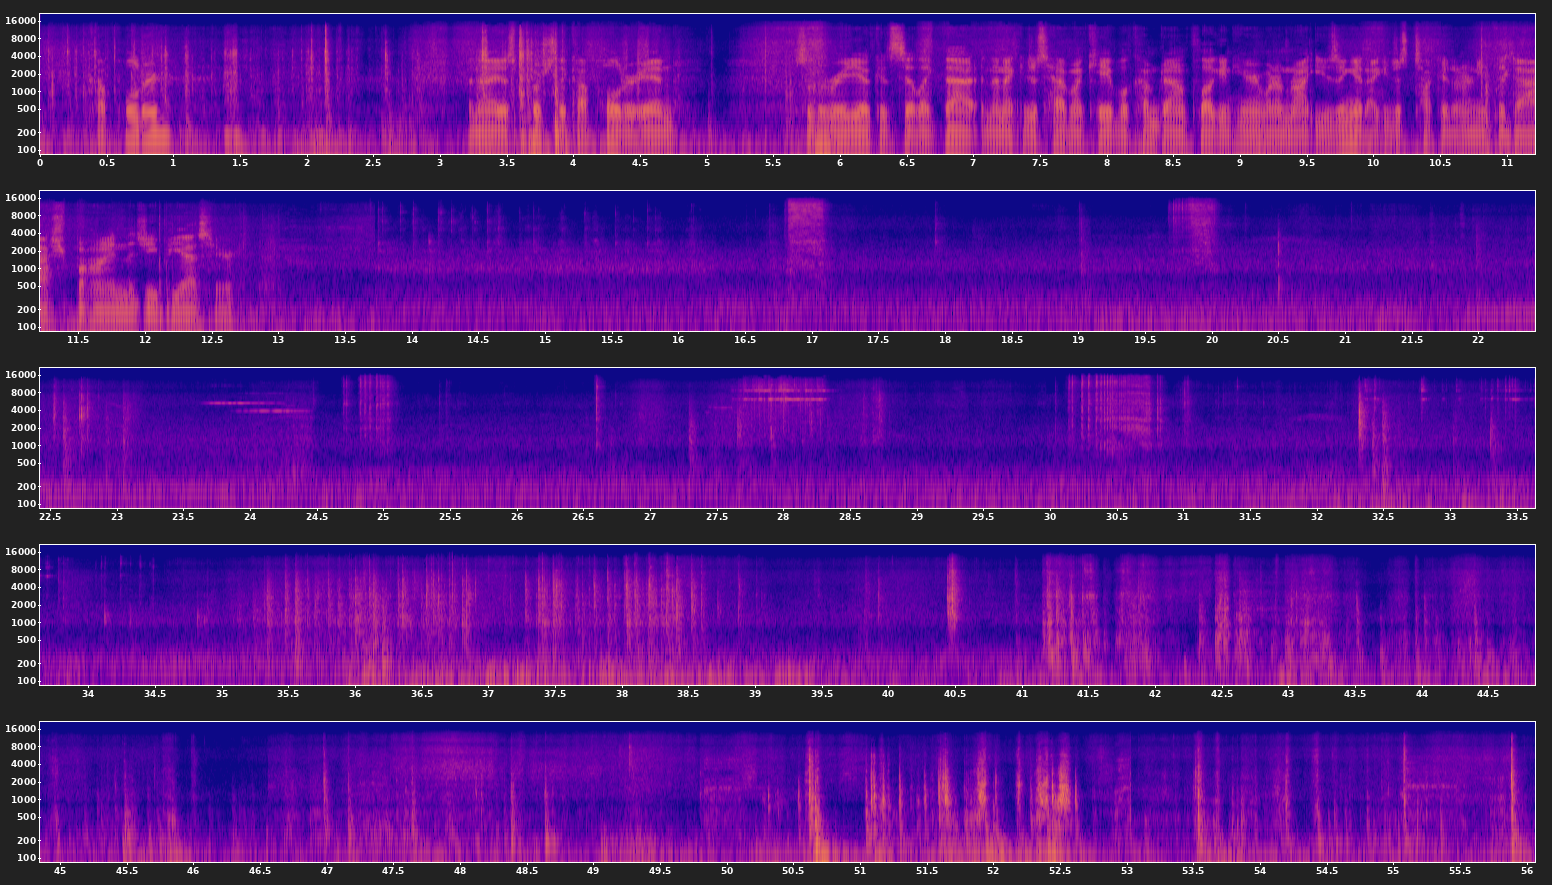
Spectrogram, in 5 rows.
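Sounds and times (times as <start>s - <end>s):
hands handling cable clicks and scrapes: 0.0s - 6.0s, 9.6s - 17.2s, 21.6s - 23.2s, 30.0s - 56.0s.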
